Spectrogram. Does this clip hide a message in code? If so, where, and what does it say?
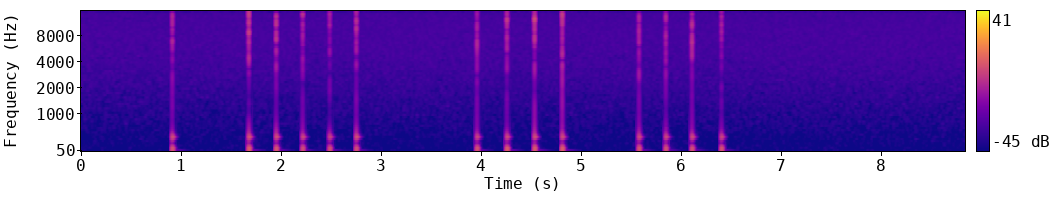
Yes: tap code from 0.9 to 6.5 s, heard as knocks on a wall, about 4 knocks a second. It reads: ET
